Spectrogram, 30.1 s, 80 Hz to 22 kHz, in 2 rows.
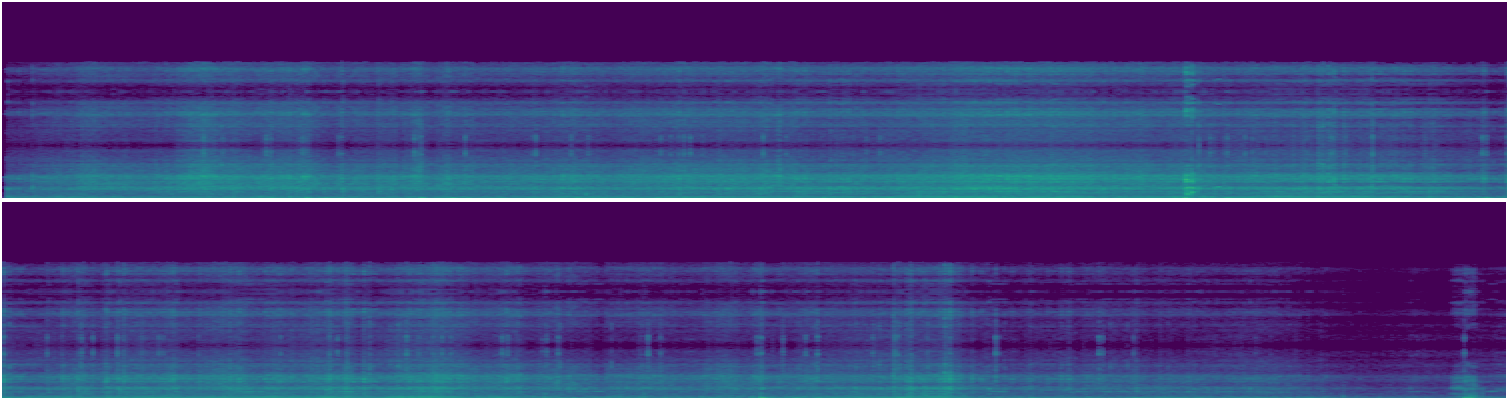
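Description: BMW R1200GS Adventure's boxer-twin engine pulling up a steep, rocky hill climb, its pitch rising and falling with the throttle, under heavy wind buffeting on the camera microphone. Engine and wind noise drop away near the end.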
